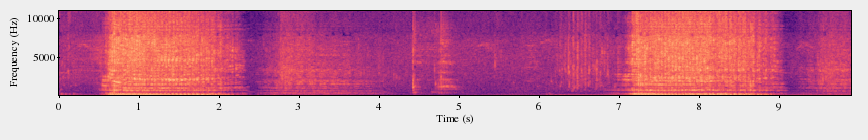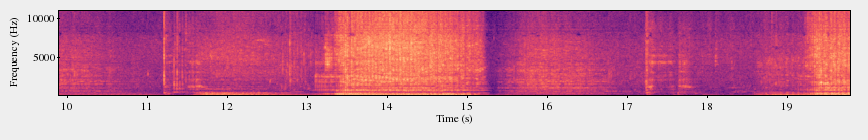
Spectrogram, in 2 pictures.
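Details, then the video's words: Caiman producing deep growling roars in long bursts of about two seconds, repeated every five to six seconds, heavy low rumbling with broad rough overtones, quieter huffs between bursts. "SONIDO DE CAIMÁN"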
